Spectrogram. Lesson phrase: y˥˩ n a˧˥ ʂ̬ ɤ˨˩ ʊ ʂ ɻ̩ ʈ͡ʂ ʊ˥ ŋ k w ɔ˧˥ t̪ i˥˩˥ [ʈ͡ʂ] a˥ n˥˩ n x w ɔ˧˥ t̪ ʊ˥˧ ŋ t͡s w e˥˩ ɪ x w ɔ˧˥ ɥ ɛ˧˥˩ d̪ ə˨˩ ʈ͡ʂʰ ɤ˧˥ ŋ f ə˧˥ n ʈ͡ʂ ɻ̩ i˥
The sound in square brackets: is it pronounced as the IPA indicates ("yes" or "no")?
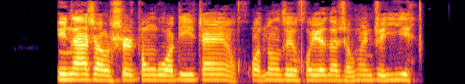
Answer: yes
